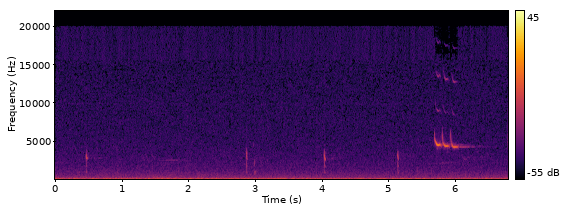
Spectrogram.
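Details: Red-winged Blackbird at a wetland, Beaver Meadows, Allegheny National Forest, on a hazy mid-afternoon: a few soft, dry check notes, then a quick run of three high, sharp notes ending in a drawn-out thin tone, over low rumbling wind.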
